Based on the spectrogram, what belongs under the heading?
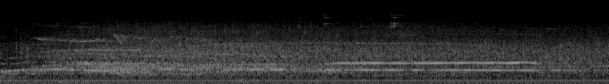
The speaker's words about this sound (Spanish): Buenas noches, Guadalajara. Estamos muy contentos. Primero quisiera un aplauso para ustedes por hace un tiempo.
